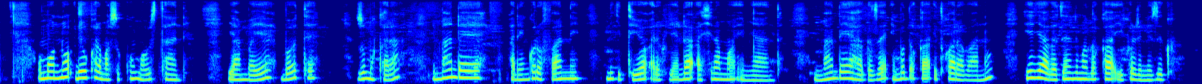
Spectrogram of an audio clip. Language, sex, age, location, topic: Kinyarwanda, male, 25-35, Kigali, government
